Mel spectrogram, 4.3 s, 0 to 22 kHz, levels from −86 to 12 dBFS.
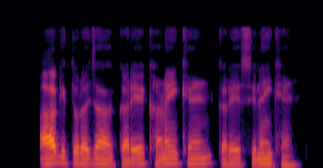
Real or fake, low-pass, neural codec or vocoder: fake; 10.8 kHz; autoencoder, 48 kHz, 32 numbers a frame, DAC-VAE, trained on Japanese speech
